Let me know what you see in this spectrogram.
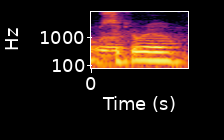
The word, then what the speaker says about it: Sekiro: Sekiro, okay.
